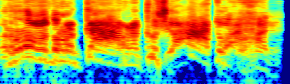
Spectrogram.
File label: Attack, Male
